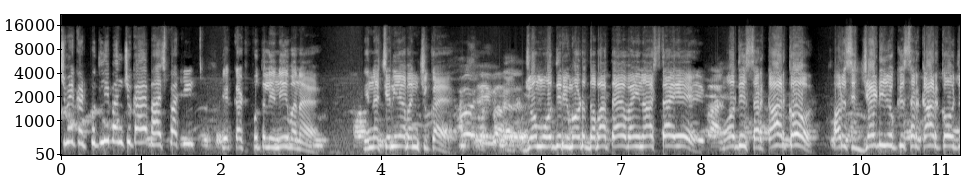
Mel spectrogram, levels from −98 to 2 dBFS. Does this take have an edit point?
yes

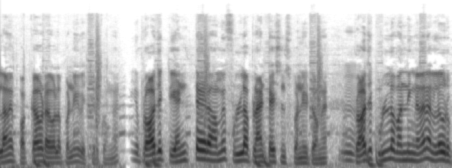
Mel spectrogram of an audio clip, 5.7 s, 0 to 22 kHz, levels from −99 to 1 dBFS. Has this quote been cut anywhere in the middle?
yes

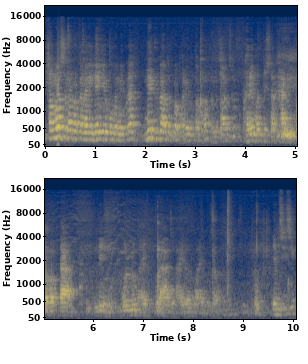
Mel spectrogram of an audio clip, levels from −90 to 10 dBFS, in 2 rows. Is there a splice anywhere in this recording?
yes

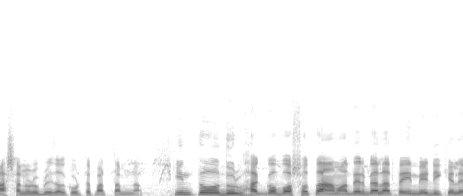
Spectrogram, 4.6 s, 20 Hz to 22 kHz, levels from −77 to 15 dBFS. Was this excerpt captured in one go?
no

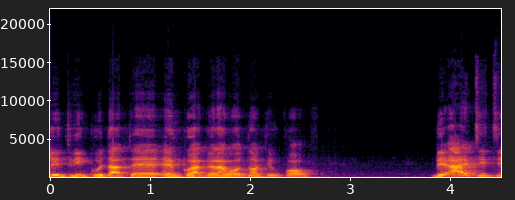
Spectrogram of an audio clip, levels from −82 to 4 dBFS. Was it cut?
no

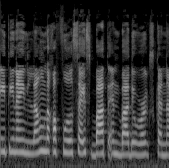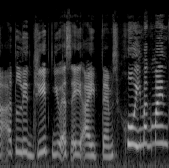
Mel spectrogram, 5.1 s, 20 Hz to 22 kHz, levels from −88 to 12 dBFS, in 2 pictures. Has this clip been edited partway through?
no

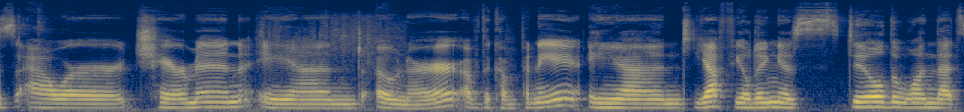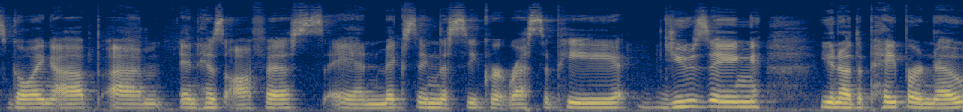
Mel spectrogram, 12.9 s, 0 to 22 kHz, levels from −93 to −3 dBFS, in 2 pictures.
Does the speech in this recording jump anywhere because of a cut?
yes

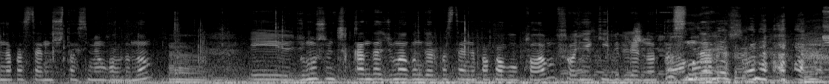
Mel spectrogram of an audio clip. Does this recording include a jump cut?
no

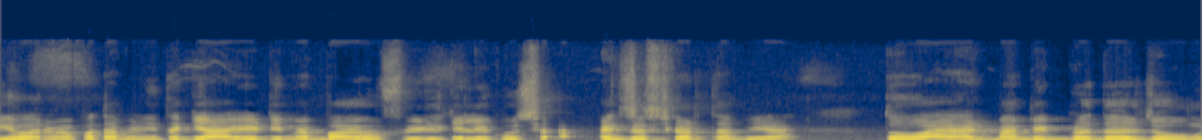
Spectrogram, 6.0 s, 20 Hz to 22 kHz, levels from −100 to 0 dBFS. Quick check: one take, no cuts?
yes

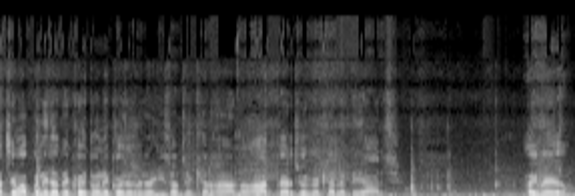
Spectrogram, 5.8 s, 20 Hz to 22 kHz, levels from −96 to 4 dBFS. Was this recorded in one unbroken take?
yes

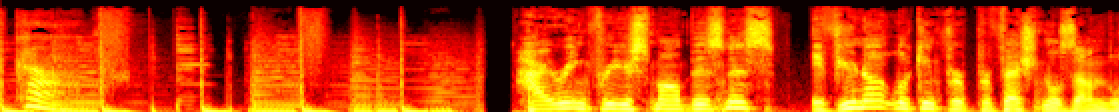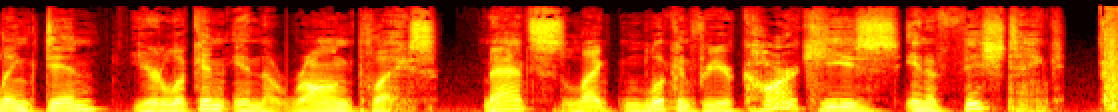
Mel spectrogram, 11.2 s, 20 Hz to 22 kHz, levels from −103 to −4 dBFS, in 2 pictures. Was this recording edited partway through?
yes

